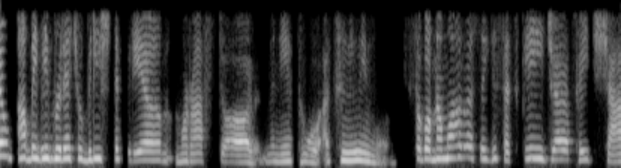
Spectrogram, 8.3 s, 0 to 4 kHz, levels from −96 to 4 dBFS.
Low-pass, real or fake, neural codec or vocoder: 3.6 kHz; fake; codec, 16 kHz, 0.5 kbps, X-Codec, HuBERT features, trained on balanced general audio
